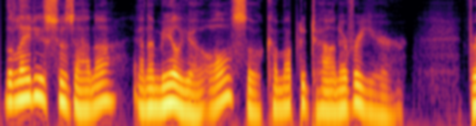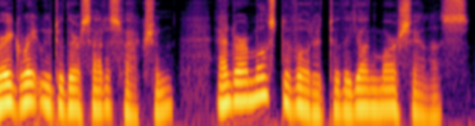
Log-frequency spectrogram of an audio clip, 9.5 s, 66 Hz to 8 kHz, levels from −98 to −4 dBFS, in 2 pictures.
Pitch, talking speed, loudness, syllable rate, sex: 140 Hz, 160 wpm, -18 LUFS, 5.1 syllables/s, male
